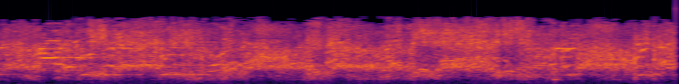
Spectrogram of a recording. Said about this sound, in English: Demonstrators marched in central Amman carrying Qurans, banners of condolences, and pictures of Sheikh Yassin. They shouted, "Our blood, our soul, we sacrifice for Sheikh Yassin, for Palestine, for our Muslim brothers."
